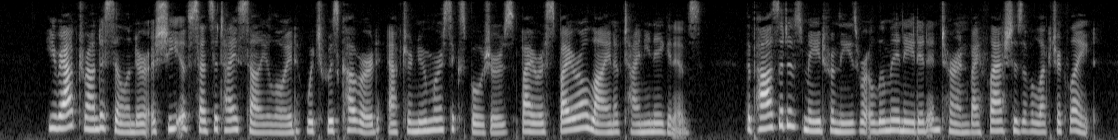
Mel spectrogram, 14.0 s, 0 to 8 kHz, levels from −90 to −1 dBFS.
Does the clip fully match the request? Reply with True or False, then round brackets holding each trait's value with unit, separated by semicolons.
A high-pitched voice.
True (200 Hz)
